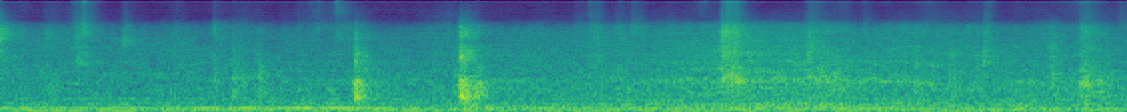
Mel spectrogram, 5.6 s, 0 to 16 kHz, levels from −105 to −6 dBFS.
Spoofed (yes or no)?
yes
